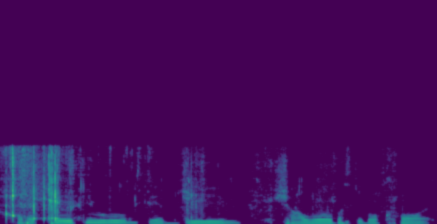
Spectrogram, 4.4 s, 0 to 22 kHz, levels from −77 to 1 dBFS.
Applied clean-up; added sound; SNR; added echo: classical method spectral subtraction.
